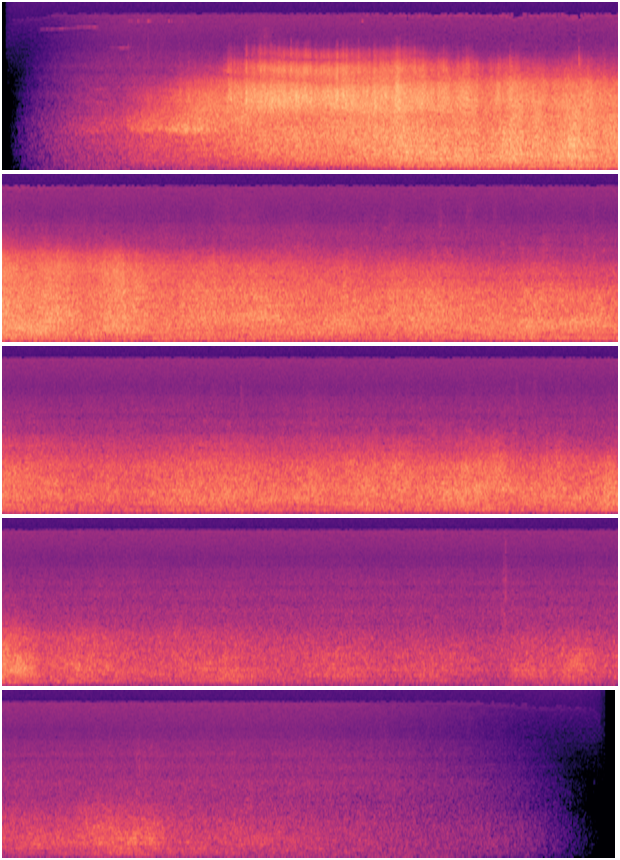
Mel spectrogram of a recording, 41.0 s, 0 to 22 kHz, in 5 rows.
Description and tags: ps flighby 03
A single plane coming in from the right to the left, creating some nice reverbing sounds at the end of the recording. some low level sounds from bystanders. this is a recording with normal input gain.
aeroplane, aircraft, airplane, fast-pass, field-recording, fighter, jet, military, plane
